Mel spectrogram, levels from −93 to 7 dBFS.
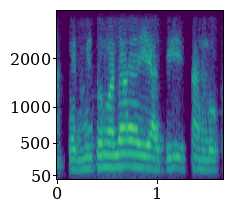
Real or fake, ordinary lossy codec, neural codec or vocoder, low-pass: fake; Opus, 32 kbps; vocoder, 44.1 kHz, 128 mel bands, Pupu-Vocoder; 3.6 kHz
